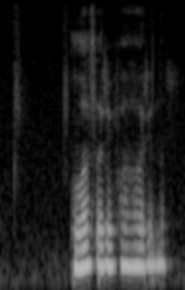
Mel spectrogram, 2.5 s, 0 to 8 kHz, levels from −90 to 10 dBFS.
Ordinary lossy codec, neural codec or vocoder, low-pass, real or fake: none; none; none; real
